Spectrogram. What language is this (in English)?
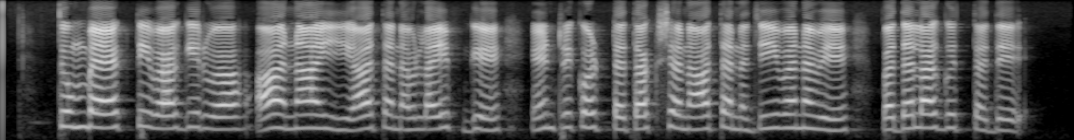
Kannada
